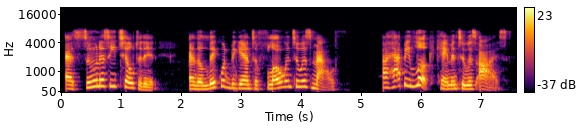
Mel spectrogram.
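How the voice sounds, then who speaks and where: Woman reading a kids book out loud, really animated, bit of a dull lofi sound. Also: mid-range voice, a little slow. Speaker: storyteller reading a children's book aloud. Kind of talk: expressive scripted narration.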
